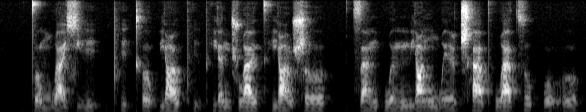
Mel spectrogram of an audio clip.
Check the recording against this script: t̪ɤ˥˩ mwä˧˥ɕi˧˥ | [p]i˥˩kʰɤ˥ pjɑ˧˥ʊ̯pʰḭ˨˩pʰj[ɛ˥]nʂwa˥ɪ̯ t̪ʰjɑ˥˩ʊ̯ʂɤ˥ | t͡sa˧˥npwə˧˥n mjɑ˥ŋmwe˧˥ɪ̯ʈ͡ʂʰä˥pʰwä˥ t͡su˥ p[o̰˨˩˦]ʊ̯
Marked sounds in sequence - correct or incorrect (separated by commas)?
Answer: incorrect, incorrect, correct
